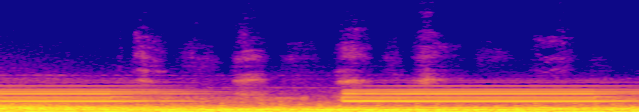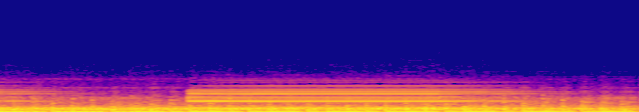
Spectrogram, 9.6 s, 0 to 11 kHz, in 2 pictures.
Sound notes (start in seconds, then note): 1.0 Sandra panting; 5.2 suspenseful music continues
